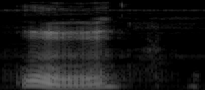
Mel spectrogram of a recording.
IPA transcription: ŋ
